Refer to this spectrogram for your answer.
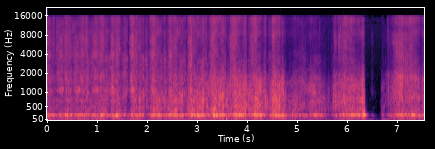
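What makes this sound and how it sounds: Long natural nails slowly scratch and grip a black foam microphone windscreen, making a dense, rustling, crackly scrape that carries steadily over a low hum. The sound briefly cuts to silence near the end before the scratching resumes.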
